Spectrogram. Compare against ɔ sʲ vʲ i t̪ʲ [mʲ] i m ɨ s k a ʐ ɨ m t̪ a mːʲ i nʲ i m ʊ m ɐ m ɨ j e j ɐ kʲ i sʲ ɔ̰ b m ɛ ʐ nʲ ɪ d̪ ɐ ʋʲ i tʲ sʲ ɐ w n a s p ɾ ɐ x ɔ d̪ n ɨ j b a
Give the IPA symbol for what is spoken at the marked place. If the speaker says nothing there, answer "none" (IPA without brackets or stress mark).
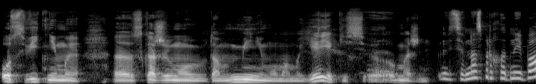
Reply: nʲ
